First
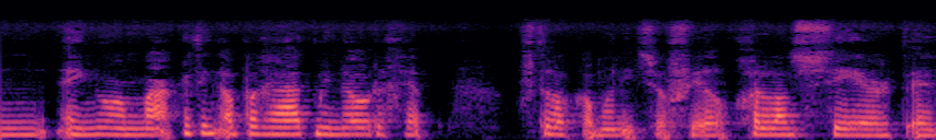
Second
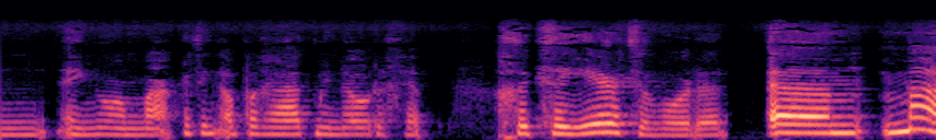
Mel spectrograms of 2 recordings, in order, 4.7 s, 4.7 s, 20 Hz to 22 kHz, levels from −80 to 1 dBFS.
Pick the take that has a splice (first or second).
second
